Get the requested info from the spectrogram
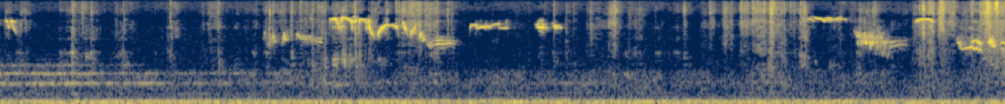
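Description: A European robin sings thin, high, wavering phrases with trills and whistles, broken by short pauses, over a steady low rumble of background noise.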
